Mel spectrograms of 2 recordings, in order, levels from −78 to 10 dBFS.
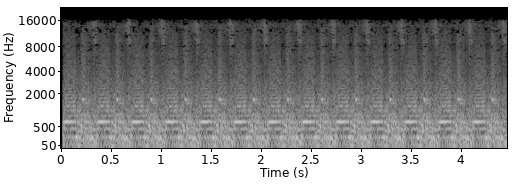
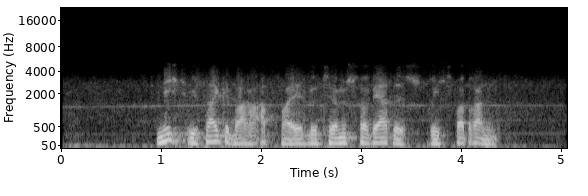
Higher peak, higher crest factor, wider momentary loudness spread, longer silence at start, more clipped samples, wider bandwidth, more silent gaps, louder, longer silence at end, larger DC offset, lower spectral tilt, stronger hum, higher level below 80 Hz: second, -6 dBFS vs -2 dBFS; second, 8 dB vs 14 dB; second, 0 LU vs 5 LU; about the same, 0 s vs 0.1 s; neither; first, 17 kHz vs 4.4 kHz; neither; about the same, -14 LUFS vs -14 LUFS; second, 0 s vs 0.5 s; neither; second, -5 dB/octave vs -7.5 dB/octave; neither; first, -26 dBFS vs -32 dBFS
